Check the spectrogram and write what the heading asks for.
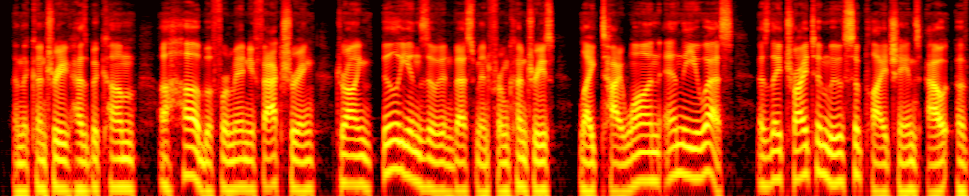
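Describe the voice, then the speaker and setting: Smooth-voiced male news host. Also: medium pitch, a little mellow, no room sound, clean studio sound. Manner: clear, composed presenter delivery. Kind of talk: scripted news intro and interview.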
